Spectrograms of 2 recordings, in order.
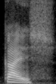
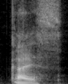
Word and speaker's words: কায়েস: এবং অদ্বিতীয়া আপনার নামটা কিভাবে উচ্চারণ করেন কায়েস নাকি কায়েশ কায়েস দন্তস্য ও আপনার নামের বানান দেখলাম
